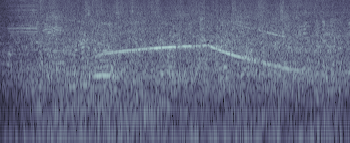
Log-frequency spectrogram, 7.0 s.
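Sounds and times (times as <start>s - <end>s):
busy city street traffic: 0.0s - 6.9s
siren wailing: 0.7s - 6.9s.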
